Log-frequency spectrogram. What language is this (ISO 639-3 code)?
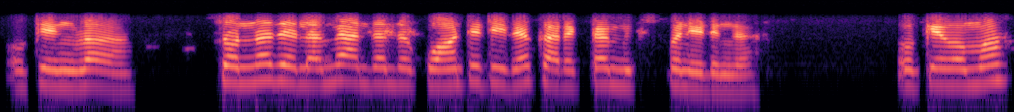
tam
